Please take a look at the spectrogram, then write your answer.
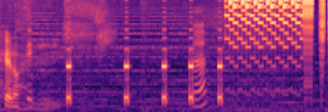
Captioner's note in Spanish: Sonidos electrónicos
